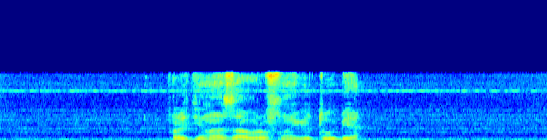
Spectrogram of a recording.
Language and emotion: Russian, neutral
